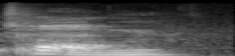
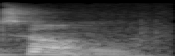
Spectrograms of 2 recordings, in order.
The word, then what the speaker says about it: Tunng: Tong. – T-U-N-N-G. Who I've always thought is pronounced Tong.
